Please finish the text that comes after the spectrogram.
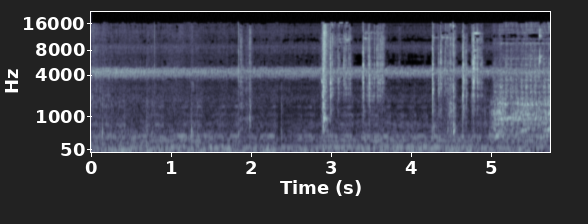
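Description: Coins and car keys, thrown toward a lake by the Zodiac killer, drop in two quick clusters of bright metallic clinks and jingles over a steady background hum with a thin high-pitched whine.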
